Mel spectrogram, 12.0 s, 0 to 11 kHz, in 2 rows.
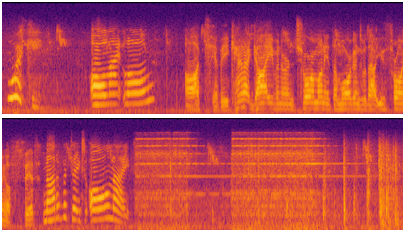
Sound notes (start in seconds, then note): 8.0 bell dinging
